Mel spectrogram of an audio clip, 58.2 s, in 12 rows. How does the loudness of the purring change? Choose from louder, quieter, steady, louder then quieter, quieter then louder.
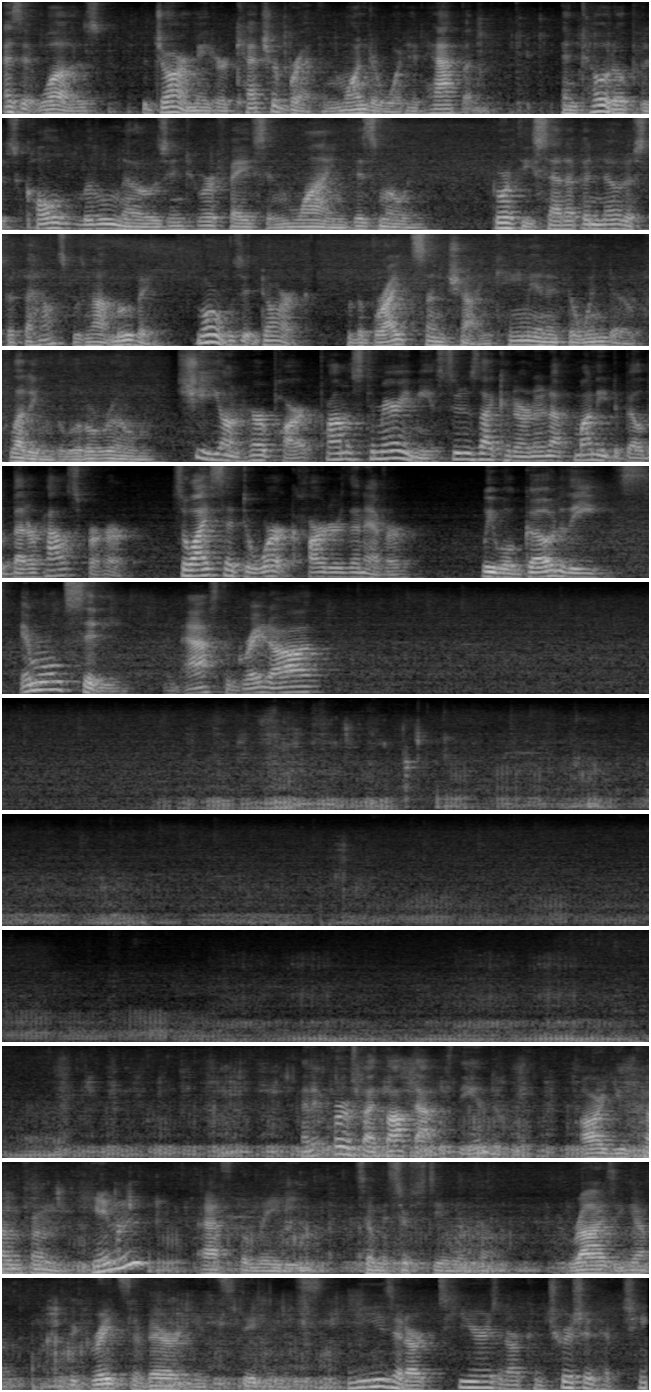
quieter then louder.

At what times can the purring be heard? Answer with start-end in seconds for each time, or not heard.
30.2-56.3.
